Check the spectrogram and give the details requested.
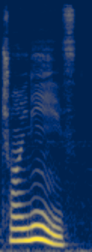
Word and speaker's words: Chinese: We also have ESE, Portugal, Portuguese, China, Chinese. The stress is on this suffix rather than the stem.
